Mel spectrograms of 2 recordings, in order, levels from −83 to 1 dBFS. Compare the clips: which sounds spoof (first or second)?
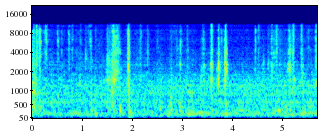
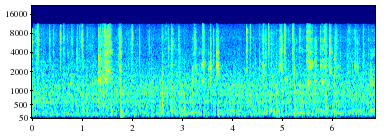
first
